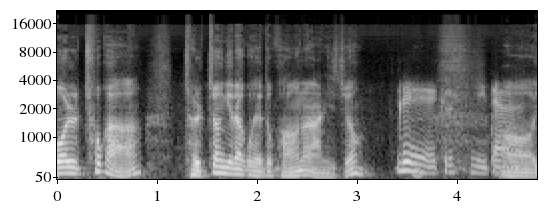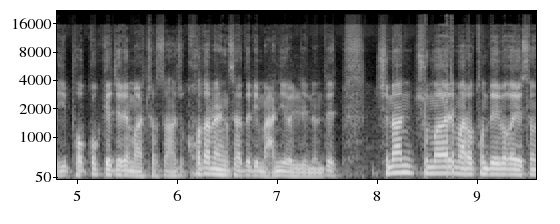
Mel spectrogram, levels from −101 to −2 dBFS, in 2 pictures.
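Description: Processor overload crackle runs from 8.44 to 8.75 s, near the end of the speech. For about 0.3 s the processor falls behind and misses a cluster of short audio buffers, each around 10 ms long. Every missed deadline is filled with a stale piece of earlier audio spliced in with hard edges. The repeated fragments and abrupt joins pile up into a short burst of gritty, tearing crackle over the speech, which stops once the load eases.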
